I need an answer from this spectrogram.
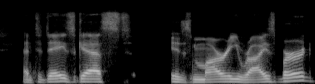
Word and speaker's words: Reisberg: today's guest is Mari riseberg did I pronounce that right close reeberg is my last name oh man because you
